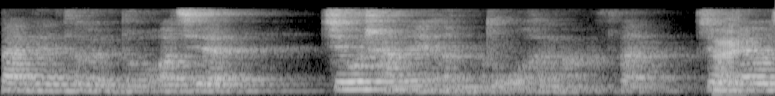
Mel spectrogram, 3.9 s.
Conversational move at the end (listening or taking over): listening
